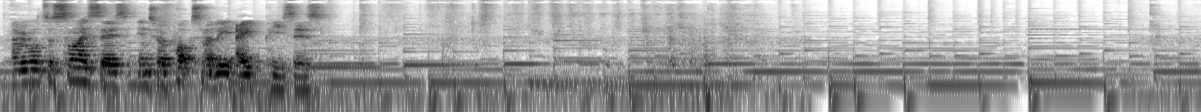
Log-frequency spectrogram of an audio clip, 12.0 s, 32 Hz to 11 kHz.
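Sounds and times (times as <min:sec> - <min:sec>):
background music: 0:00.0 - 0:12.0
knife sawing through meat: 0:04.6 - 0:07.6.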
